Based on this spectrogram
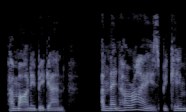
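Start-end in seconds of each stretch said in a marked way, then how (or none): none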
